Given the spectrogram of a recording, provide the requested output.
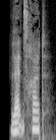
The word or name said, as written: landsret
